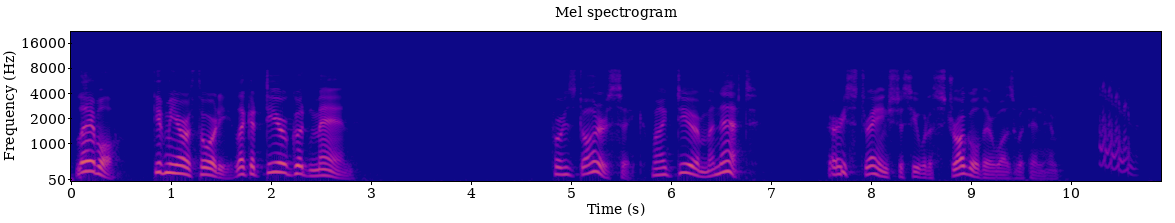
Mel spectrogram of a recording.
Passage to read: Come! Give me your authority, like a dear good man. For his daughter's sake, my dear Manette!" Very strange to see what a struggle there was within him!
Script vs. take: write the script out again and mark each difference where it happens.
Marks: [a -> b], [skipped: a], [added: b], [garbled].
[Come! -> Label] Give me your authority, like a dear good man. For his daughter's sake, my dear Manette!" Very strange to see what a struggle there was within him!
